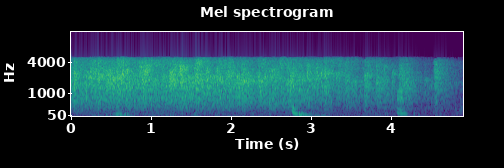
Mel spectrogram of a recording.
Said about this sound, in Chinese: 没错，很好，大家给他鼓掌一下，真的有在听哎。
